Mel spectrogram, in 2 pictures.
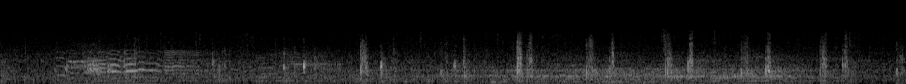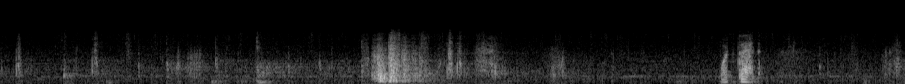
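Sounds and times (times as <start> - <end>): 
light patter: 0.0 - 18.1
soft shuffling footsteps: 1.6 - 16.1, 16.9 - 18.1
door slamming shut: 12.8 - 13.4.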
